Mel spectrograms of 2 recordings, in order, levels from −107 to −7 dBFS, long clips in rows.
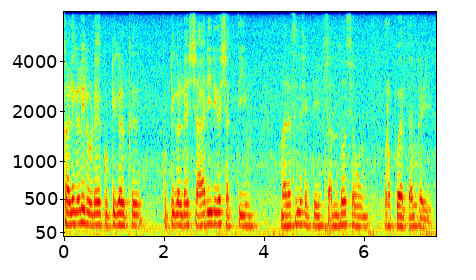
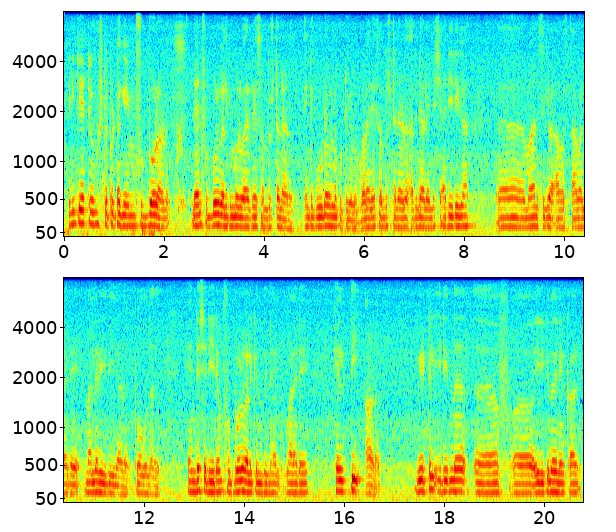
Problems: none marked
